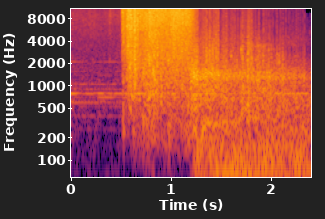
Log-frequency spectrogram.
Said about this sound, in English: A group of divers put their tanks, flippers and masks on. One jumps in.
